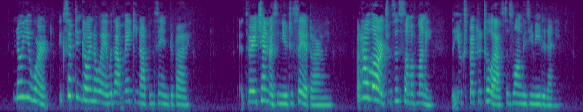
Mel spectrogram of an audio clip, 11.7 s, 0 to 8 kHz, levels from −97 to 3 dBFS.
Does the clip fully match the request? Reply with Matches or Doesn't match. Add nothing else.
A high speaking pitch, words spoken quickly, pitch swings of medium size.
Matches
